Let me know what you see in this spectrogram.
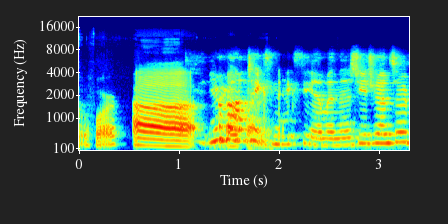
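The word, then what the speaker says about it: NXIVM: it Oh me and I never knew how you say it but it's nexium that's how you say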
